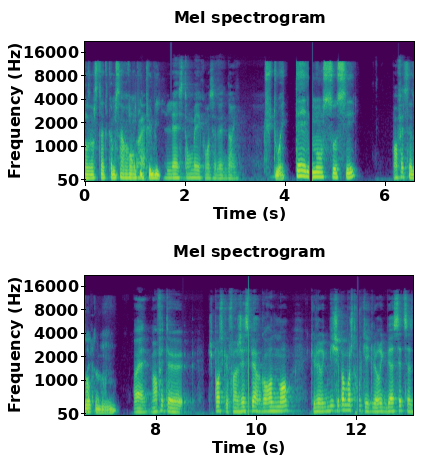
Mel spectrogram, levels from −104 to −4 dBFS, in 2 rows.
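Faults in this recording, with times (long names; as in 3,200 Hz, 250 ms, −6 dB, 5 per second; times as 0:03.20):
0:01.72: click −12 dBFS
0:04.48–0:04.55: drop-out 69 ms
0:06.26: drop-out 3.3 ms
0:08.53–0:08.55: drop-out 23 ms
0:09.85: click −4 dBFS
0:12.03–0:12.06: drop-out 29 ms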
